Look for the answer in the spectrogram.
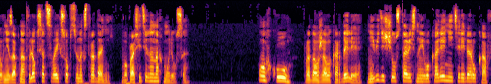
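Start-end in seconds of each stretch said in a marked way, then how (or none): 5.1-5.8 high, louder, emotional exclamation; heartfelt plea to a friend; pained sympathy. A narrator's reading. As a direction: sigh the name out with feeling. Cordelia sighs at Koudelka in sympathy.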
